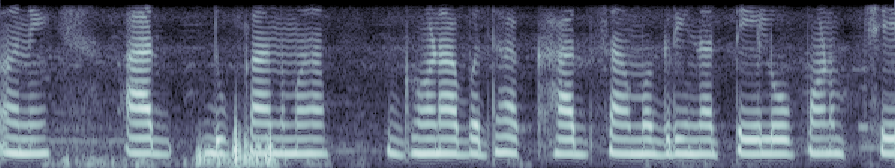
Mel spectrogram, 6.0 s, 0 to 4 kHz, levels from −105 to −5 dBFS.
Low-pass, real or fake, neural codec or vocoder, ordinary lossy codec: 3.6 kHz; real; none; none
